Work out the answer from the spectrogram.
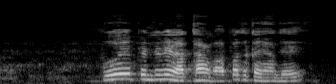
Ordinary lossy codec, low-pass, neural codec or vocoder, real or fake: AAC, 32 kbps; 10.8 kHz; vocoder, 44.1 kHz, 128 mel bands, Pupu-Vocoder; fake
